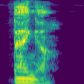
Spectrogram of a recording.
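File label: "banger", Australian English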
